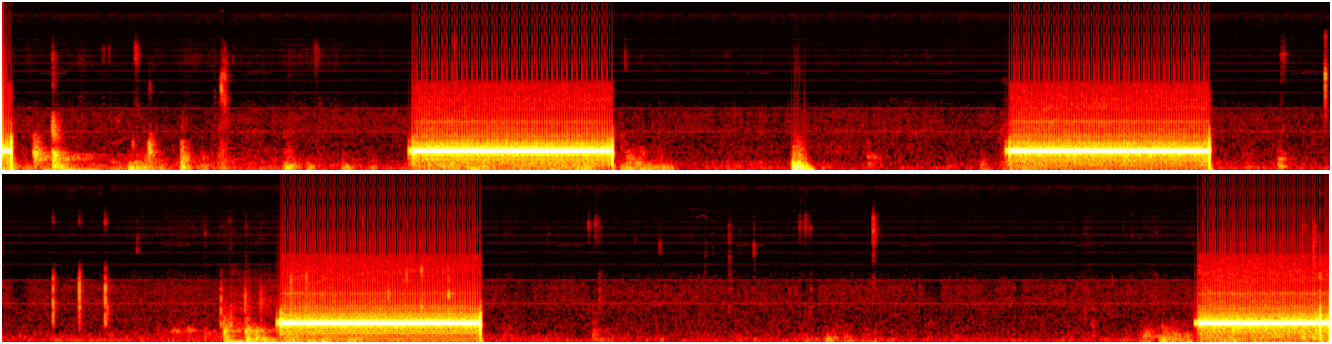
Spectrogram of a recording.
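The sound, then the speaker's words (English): A telephone ringback tone repeats while a call to the Society Hotel in Portland connects: four steady, loud buzzing tones, each about two seconds long with roughly four seconds of near-silence between, the last one cut short. “Did it start over? The phone?”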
